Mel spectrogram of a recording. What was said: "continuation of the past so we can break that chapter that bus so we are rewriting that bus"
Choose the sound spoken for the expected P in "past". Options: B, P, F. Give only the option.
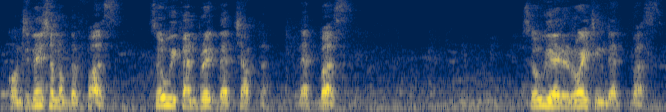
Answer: F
